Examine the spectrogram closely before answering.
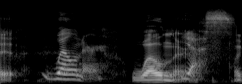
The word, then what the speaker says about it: Welhener: Welhener.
